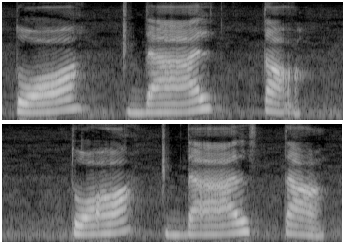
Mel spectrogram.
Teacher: جب زبان کی نوک جب اوپر والے سامنے کے 2 دانتوں کی جڑ سے لگے گی تو یہ حروف ادا ہوں گے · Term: مخرج نمبر 12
